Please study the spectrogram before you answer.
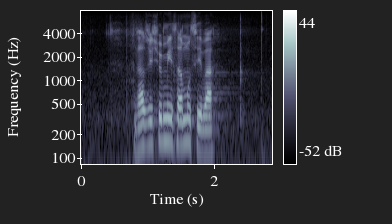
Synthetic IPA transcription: ŋɡazʷiʃumisamusiβa

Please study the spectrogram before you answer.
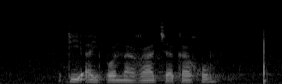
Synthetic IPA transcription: diʔaipʼɔnaɣat͡ʃʼakʼaɣʊ

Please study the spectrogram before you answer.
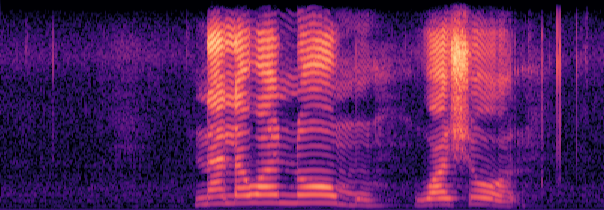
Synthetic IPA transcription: nalawanɔmu | waʃɔːna

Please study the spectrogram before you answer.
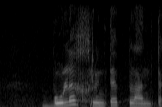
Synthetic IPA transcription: bɔləχruntəplɐntə̰

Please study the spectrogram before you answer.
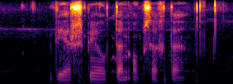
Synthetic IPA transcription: viərspiəlˠtənʔɔpsəχtə

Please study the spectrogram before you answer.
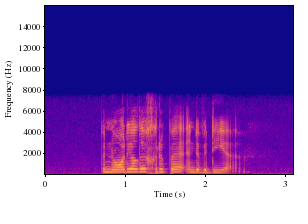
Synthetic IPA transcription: b̥ənɑːdiəlˠdəχrupəʔə̰ndəvədyə̰

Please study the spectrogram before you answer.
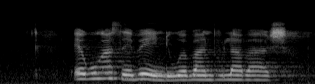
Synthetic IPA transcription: ek̬uŋasɛɓentʼik̬wɛɓant͡fʰʼulaɓaːʃḁ

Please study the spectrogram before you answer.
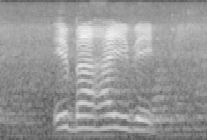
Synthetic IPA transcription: ɪbaɦaɪbɛ

